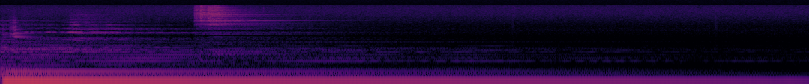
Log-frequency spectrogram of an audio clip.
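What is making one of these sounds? A keyboard chord rings and slowly fades.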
